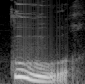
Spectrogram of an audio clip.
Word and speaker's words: Court: Final T not pronounced. Court. Remember, when you combine this O and U together, you get the sound OU.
